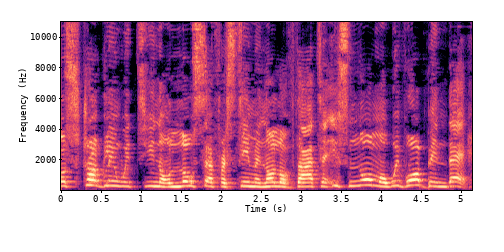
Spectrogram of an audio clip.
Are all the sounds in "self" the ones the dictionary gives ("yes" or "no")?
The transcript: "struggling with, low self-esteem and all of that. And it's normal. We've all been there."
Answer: no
